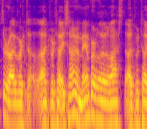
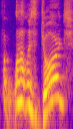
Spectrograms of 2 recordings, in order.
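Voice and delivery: higher and slower, disbelieving; surprised; 10 semitones higher, slower than usual. Real, not acted. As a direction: gasp it out in disbelief. Shocked discovery.

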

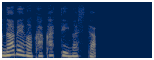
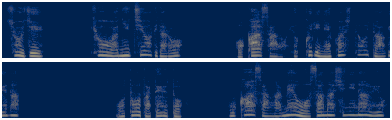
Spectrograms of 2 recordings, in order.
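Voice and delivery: hushed brother; 11 dB quieter than usual. A narrator's reading. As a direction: keep it down, mother's asleep. Half-asleep brother hushes little boy.

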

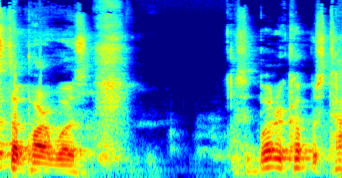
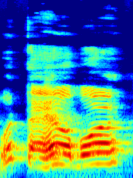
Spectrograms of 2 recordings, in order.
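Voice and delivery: startled yell; 11 semitones higher than usual. Retold or imitated. Startled grandpa woken by boy.

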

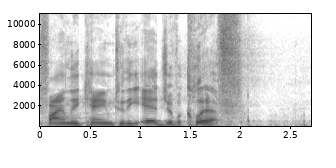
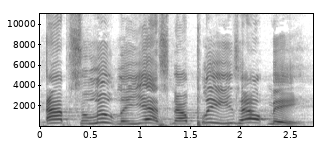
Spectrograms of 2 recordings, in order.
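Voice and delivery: frustrated plea; 9 semitones higher than usual. Acted.

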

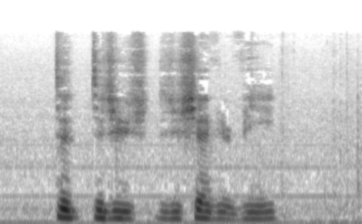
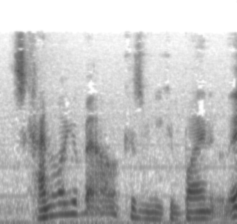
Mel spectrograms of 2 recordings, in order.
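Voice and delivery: fading softer, unfinished; trailing off; 10 dB quieter, faster than usual. Real, not acted. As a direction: let the thought trail away. Explanation fades out.

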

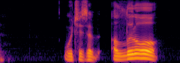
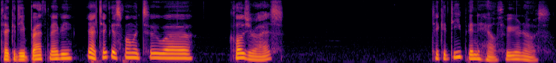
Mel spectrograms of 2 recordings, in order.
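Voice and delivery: guided meditation; 4 semitones higher, 3 dB quieter than usual. Pretend. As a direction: lead them gently into a breathing exercise. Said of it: "leading a meditation".

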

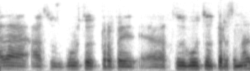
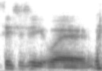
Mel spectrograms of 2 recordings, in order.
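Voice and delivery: laughing; 3 dB louder than usual. Real, not acted. Laughing at own fresa talk.

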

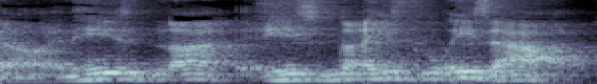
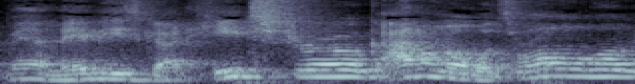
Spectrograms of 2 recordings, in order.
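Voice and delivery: freaking out; 9 semitones higher than usual. Retold or imitated. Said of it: "I'm like".

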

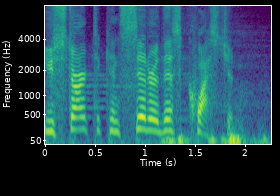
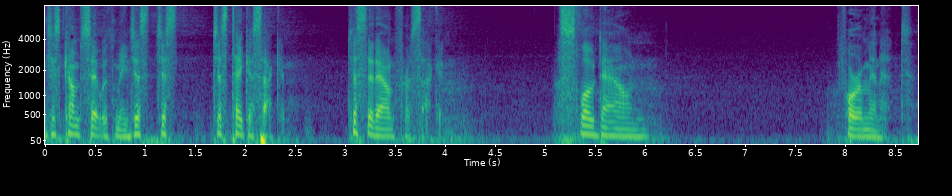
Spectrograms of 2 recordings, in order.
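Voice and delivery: soft, low, gentle plea; pleading; 8 semitones lower, 7 dB quieter than usual. Acted. Jesus asking the distracted listener to come sit, softly pleading. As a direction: plead quietly, much lower and softer, with pauses. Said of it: "the pleading voice of Jesus saying".

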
